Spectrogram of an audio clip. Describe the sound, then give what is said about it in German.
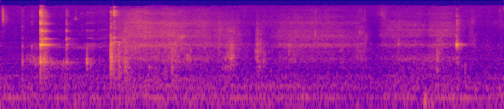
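A large ice cube clinks against a glass of Tennessee whiskey on the rocks a few times, sharp bright taps with a quiet low background hum and no talking. “Sieht zwar echt cool aus, also, yo, ich habe so einen großen Ice Cube hier drin, so einen riesigen Eiswürfel”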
